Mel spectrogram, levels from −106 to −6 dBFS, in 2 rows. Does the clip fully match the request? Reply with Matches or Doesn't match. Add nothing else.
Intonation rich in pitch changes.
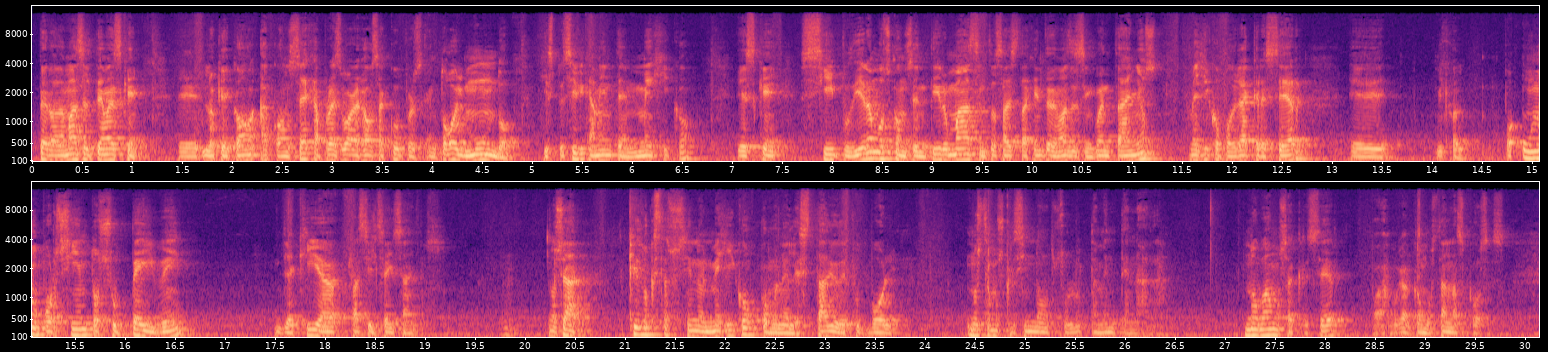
Doesn't match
